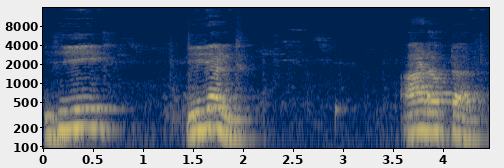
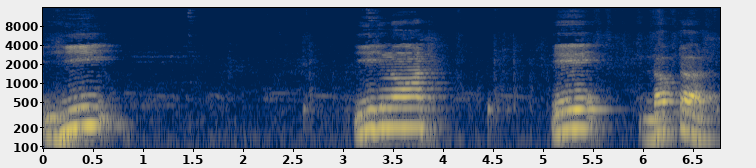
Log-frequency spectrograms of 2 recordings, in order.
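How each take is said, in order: First: Is not is shortened into one syllable. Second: Is not is said as two full words.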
